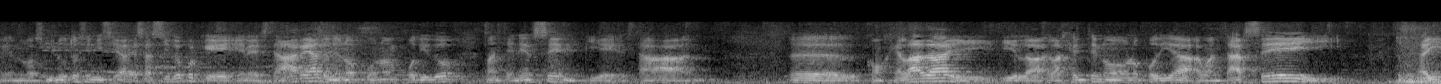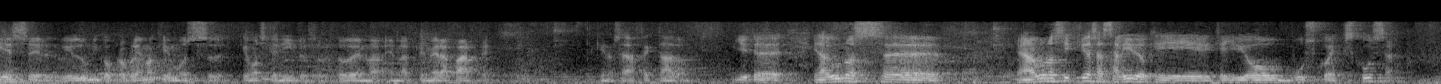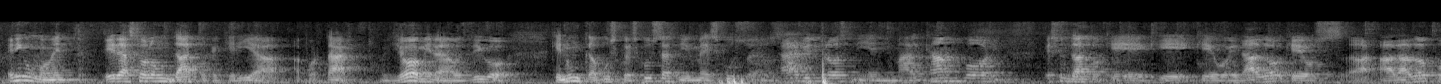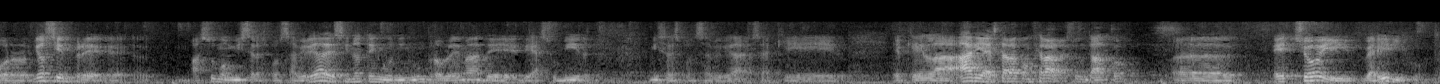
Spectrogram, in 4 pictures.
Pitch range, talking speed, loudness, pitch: 90-110 Hz, 150 wpm, -22 LUFS, 95 Hz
